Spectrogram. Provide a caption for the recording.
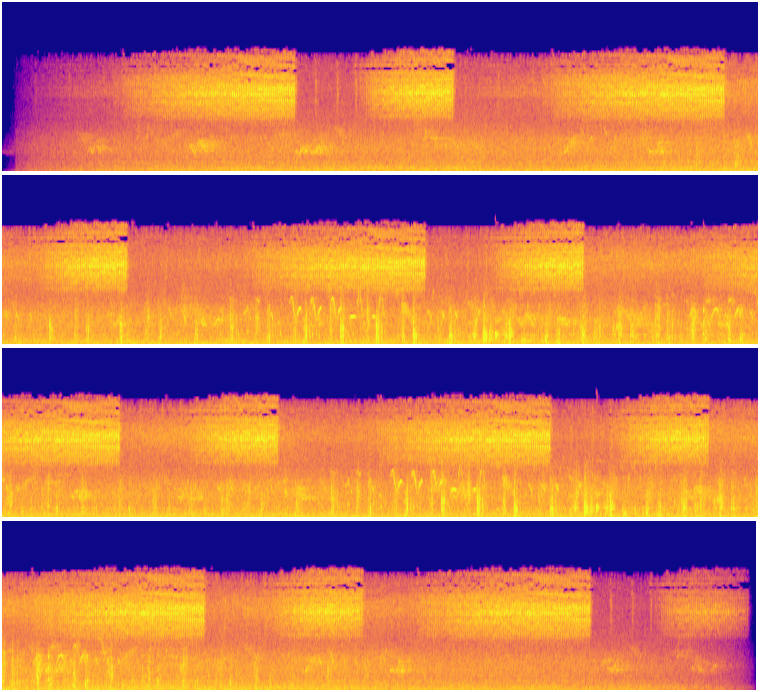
Joggers running on a gravel trail at Moraine Hills State Park in Illinois. There are ambient nature sounds like birds and crickets you could probably edit out and loop.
